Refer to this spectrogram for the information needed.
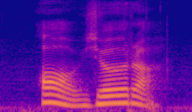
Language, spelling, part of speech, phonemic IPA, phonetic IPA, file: Swedish, avgöra, verb, /²ɑːvˌjøːra/, [²ɑːvˌjœ̞ːra], Sv-avgöra.ogg
- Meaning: 1. to determine, to decide 2. to make the deciding goal or point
